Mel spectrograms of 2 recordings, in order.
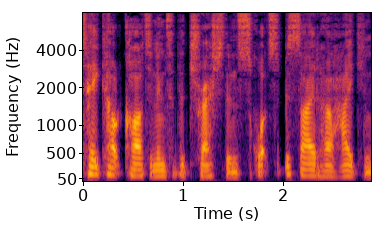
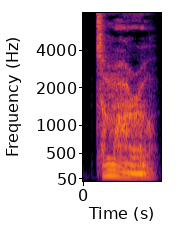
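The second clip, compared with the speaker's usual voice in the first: inner thought; 4 semitones lower, 6 dB quieter than usual. Acted. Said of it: "she thinks".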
